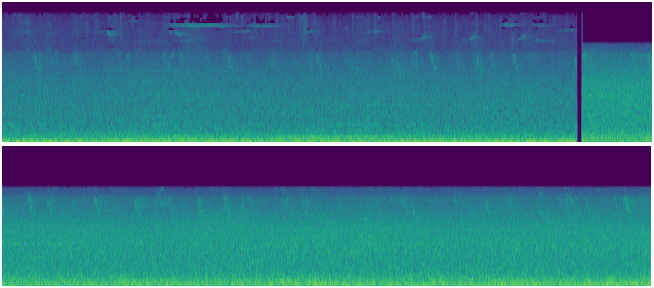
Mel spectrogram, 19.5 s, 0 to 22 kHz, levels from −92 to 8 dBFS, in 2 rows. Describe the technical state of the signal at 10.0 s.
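The input likely switched to a poorer device at 8.61 s, after an 80 ms silence, and stays on it until the clip ends. That device passes nothing above 6.3 kHz, so the sound at 10.0 s is dull, with new background noise roughly 30 dB down.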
